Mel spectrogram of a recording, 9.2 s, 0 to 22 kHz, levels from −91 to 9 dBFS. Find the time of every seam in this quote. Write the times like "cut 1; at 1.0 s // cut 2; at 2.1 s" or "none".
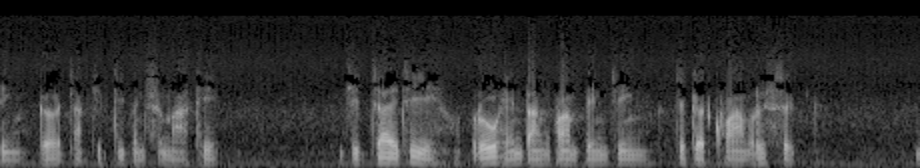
cut 1; at 6.7 s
